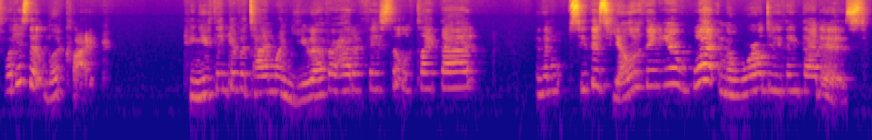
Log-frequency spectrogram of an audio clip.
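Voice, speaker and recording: A woman teacher reading a picture book aloud to young children, stopping to ask them questions and explain words. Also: sits high.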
